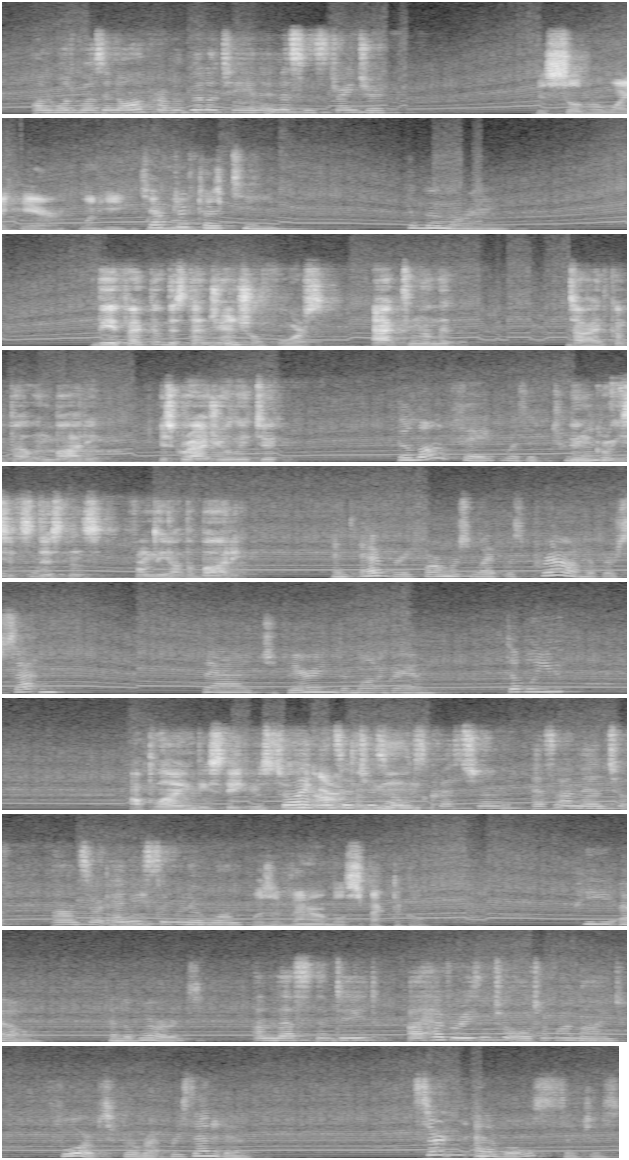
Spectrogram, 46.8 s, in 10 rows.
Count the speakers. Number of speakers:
4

